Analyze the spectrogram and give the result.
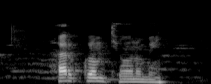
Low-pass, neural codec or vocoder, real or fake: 7.2 kHz; none; real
